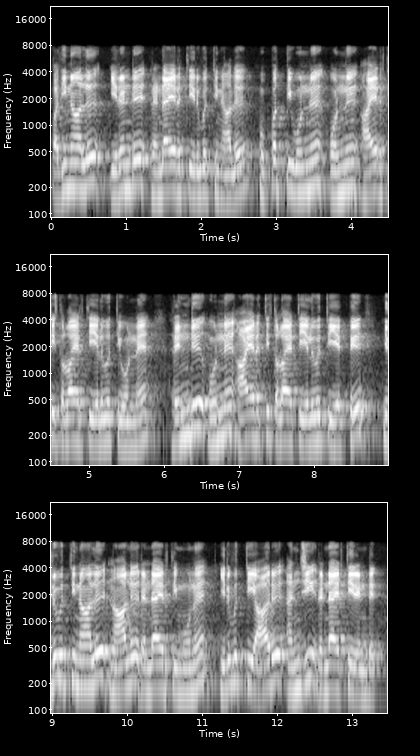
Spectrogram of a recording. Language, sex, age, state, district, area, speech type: Tamil, male, 18-30, Tamil Nadu, Salem, urban, spontaneous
